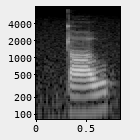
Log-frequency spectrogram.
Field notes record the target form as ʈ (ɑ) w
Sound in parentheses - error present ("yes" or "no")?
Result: no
